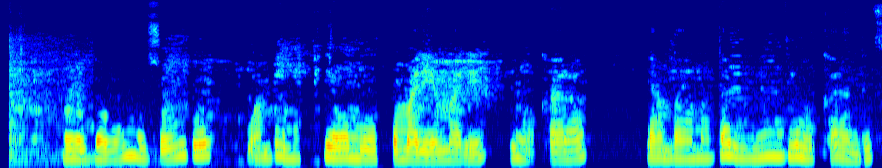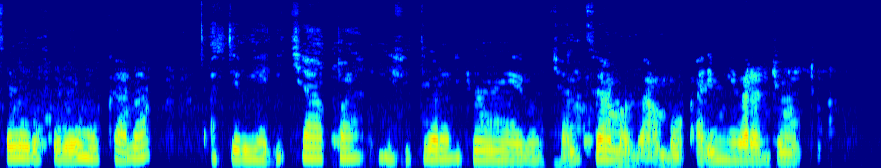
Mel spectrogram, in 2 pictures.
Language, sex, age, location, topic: Kinyarwanda, female, 18-24, Kigali, health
